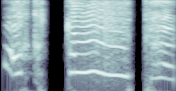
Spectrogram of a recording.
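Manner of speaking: tiny, very high scared voice; loud, terrified high squeal; frightened squeak. A narrator's reading. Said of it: "испуганный писк Ксении".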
